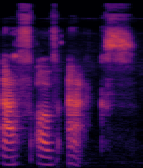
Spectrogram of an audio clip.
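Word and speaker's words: f(x): the equation is in slope intercept form to F ofx notice how this is pronounced F ofx not f * X also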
